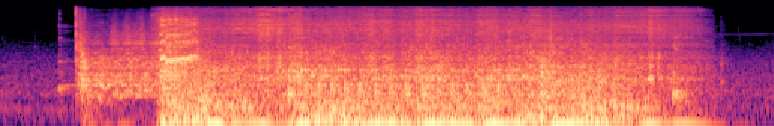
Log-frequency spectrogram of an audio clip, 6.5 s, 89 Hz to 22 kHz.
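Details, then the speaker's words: Abandoned 1972 Ford Galaxie 500 station wagon, 400 V8 parked since 1998, exhaust pipe cut off: short crank, then loud uneven roar about four seconds before dying as squirted fuel burns off; some smoke. "that thing is loud yeah you have plastic fly everywhere towards that camera"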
